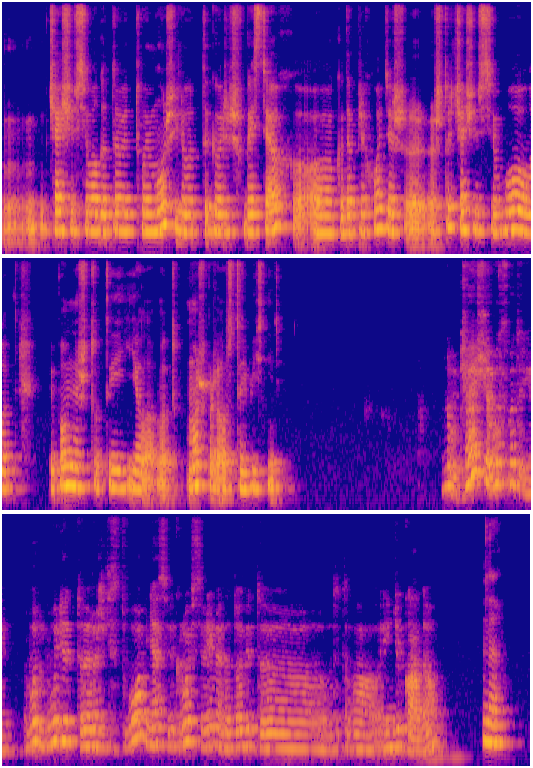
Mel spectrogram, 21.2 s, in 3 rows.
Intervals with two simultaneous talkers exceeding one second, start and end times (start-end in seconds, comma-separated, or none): none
